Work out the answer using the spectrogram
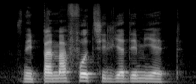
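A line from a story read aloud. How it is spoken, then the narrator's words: Curt, dry. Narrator (French): dit sèchement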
